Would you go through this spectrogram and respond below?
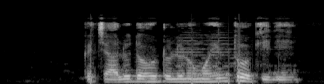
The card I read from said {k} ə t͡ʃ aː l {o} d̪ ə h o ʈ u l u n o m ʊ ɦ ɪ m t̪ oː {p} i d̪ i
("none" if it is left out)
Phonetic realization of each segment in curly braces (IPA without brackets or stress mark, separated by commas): k, u, k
